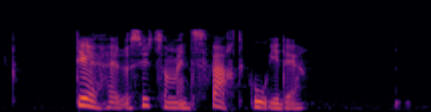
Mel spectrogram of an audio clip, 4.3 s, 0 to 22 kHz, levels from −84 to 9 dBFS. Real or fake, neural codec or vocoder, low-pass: fake; codec, 16 kHz, 16 kbps, FunCodec, trained on Chinese and English, 50 frames a second; 7.2 kHz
